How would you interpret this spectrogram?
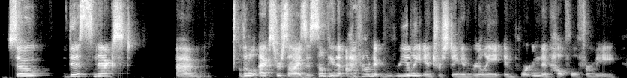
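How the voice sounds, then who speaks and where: A middle-aged woman presenting a workshop with personal reflection, explaining things in an earnest, measured way. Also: on the low side.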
